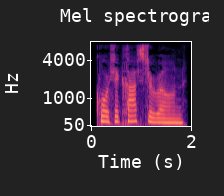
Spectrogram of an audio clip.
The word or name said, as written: corticosterone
